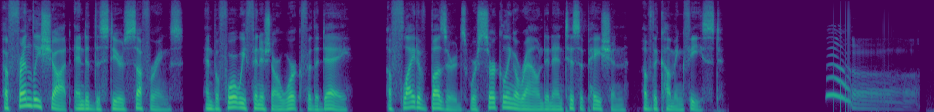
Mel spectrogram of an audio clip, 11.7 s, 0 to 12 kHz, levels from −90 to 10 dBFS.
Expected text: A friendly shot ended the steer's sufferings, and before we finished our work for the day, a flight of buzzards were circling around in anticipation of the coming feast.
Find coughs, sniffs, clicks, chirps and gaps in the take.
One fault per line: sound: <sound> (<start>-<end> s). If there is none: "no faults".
sound: sigh (10.3-11.5 s)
